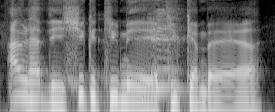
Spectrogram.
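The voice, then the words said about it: Put-on French accent. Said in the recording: “Can you do that in a French accent?”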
